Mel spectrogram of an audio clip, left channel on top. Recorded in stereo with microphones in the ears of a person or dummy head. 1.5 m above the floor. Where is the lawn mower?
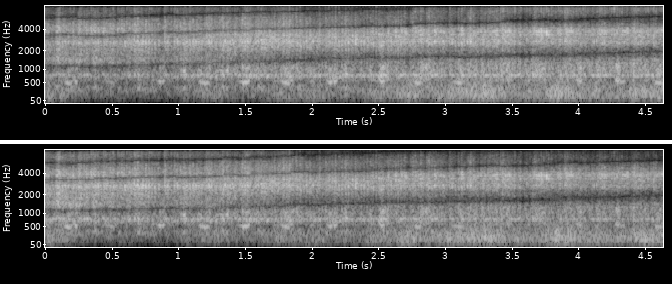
25° right (ahead or behind); by 4.7 s 20° left (ahead or behind).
